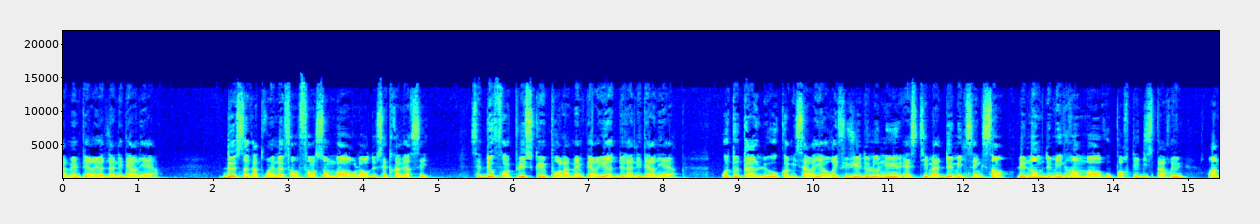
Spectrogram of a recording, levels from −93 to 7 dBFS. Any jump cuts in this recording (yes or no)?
yes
